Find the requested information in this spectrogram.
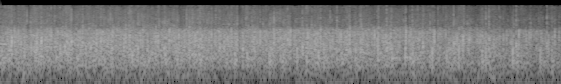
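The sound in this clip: Sustained applause from a church audience at an event honouring fathers: dense, steady clapping that fills the whole clip at an even level and eases slightly near the end.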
